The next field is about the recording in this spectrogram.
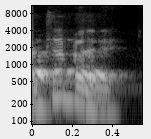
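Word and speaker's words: tempeh: And there's a Tempe, right? Tempe. Is that how you pronounce it? Yeah, Tempe. Sorry, just that Tempe.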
